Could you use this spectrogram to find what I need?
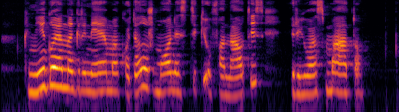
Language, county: Lithuanian, Klaipėda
